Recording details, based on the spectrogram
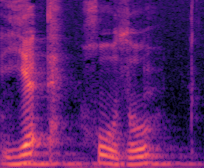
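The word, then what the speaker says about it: يأخذ: Алиф как бы мы не читаем, читаем только хамза, а над хамзой стоит сукун. Читается точно так же, как и алиф. То есть никаких изменений нету. Яхузу.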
